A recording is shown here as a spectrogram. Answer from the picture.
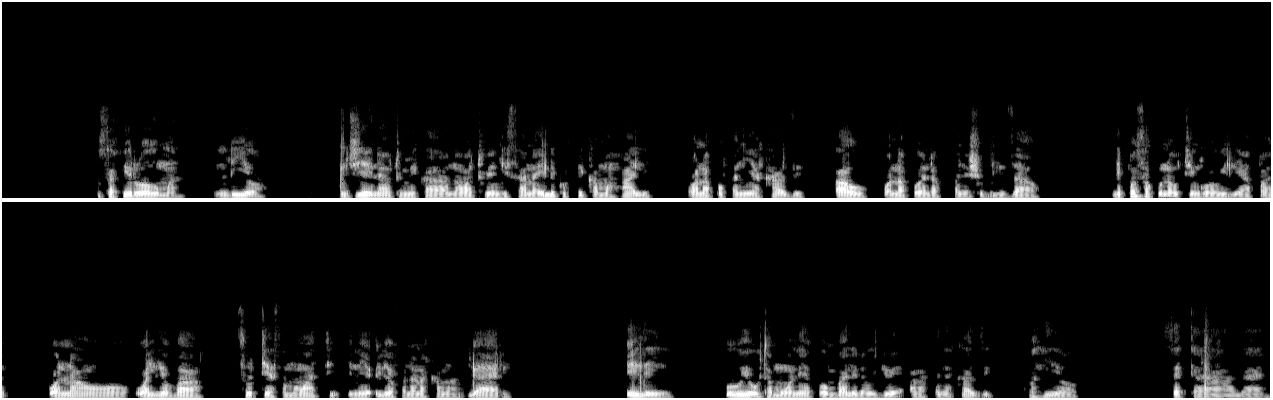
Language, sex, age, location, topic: Swahili, male, 18-24, Nairobi, government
